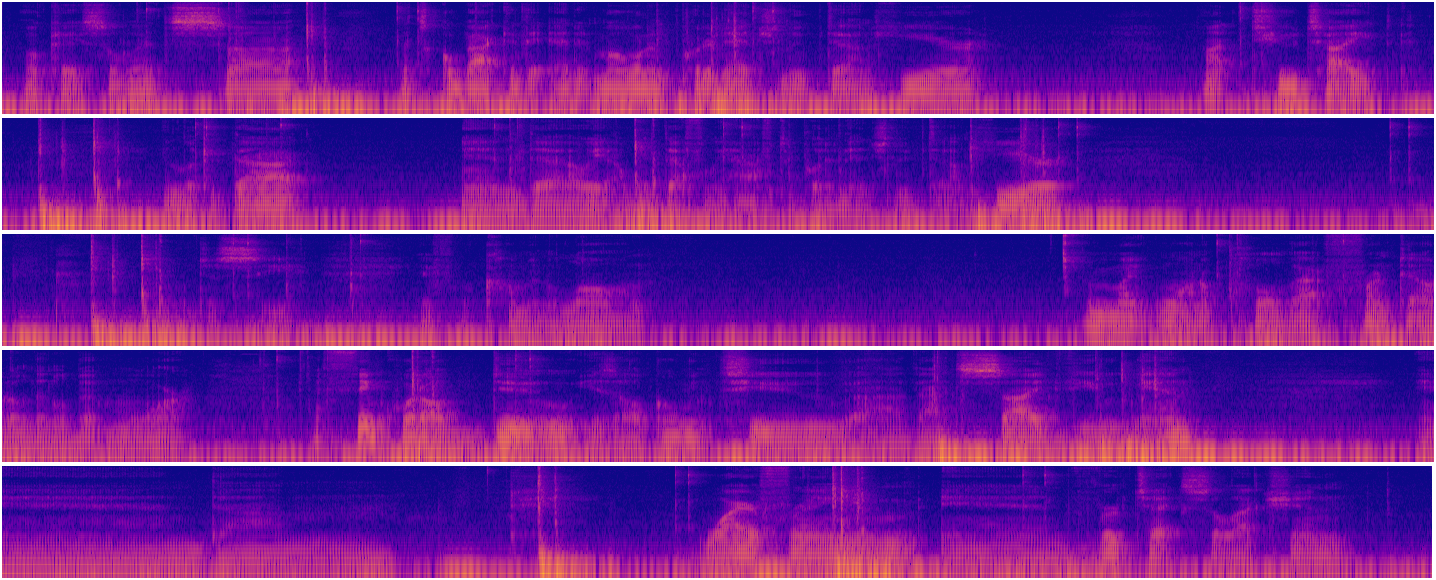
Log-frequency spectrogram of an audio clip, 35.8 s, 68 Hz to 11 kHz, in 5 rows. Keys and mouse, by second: 1.5 Tab, 3.5 ctrl+r, 7.6 Tab, 7.6 a, 10.3 Tab, 12.1 ctrl+r, 14.7 a, 14.9 Tab, 20.5 middle click, 23.5 Tab, 26.1 KP_3, 31.3 z, 32.8 ctrl+Tab.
